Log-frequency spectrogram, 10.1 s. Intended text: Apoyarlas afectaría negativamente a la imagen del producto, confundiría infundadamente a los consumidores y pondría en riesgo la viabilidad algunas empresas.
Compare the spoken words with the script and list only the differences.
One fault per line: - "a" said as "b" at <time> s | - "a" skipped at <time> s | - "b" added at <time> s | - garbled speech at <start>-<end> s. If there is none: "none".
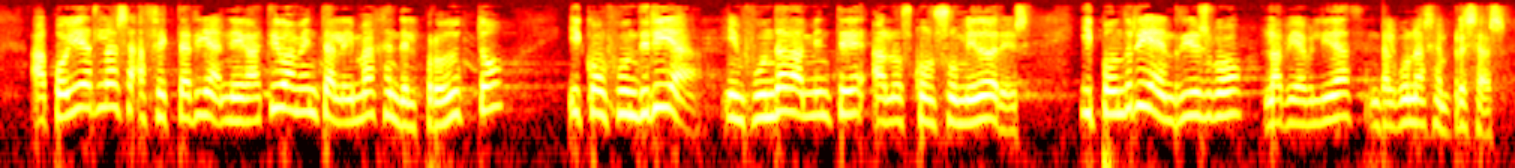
- "de" added at 9.1 s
